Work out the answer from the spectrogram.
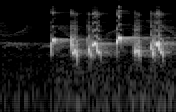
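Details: Red-whiskered bulbul kept caged as a luring decoy. It gives a single lively phrase of about six rapid, slurred, chirpy whistles with a thin sustained tone underneath, all in a quiet setting.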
